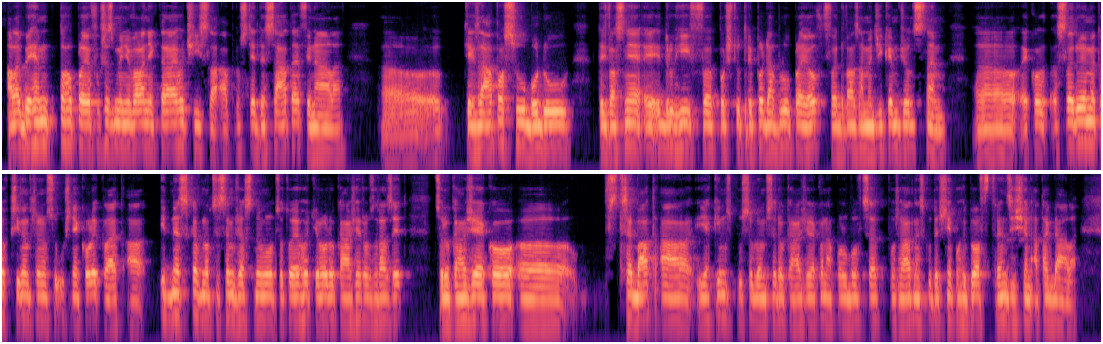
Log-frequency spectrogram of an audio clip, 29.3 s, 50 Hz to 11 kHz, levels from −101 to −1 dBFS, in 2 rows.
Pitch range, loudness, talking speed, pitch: 105-110 Hz, -24 LUFS, 145 wpm, 110 Hz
